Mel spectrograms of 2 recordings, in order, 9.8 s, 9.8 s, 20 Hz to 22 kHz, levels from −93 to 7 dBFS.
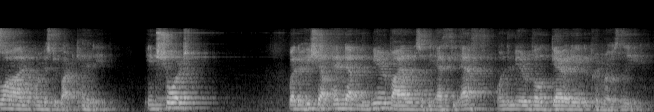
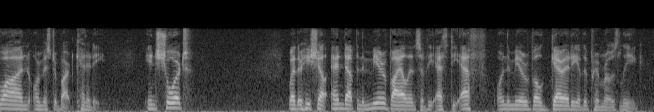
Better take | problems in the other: second | noise reduction (neural separator model SepFormer DNS4)

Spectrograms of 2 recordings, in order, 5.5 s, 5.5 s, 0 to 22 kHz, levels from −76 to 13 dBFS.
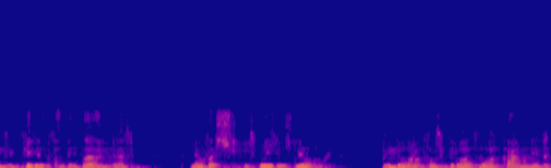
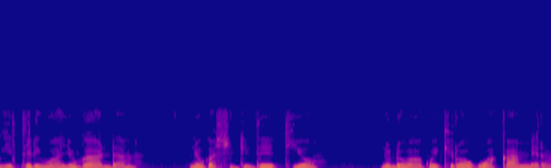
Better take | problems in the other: second | noise reduction (neural mask model DeepFilterNet 3)

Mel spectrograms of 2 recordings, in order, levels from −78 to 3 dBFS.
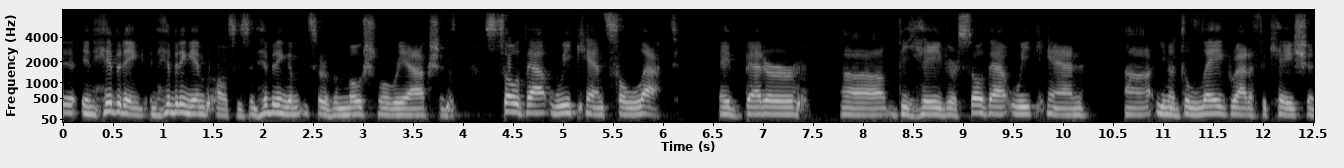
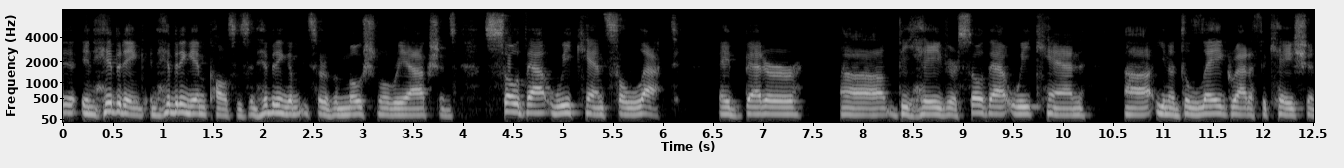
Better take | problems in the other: second | noise reduction (neural mask model DeepFilterNet 3)

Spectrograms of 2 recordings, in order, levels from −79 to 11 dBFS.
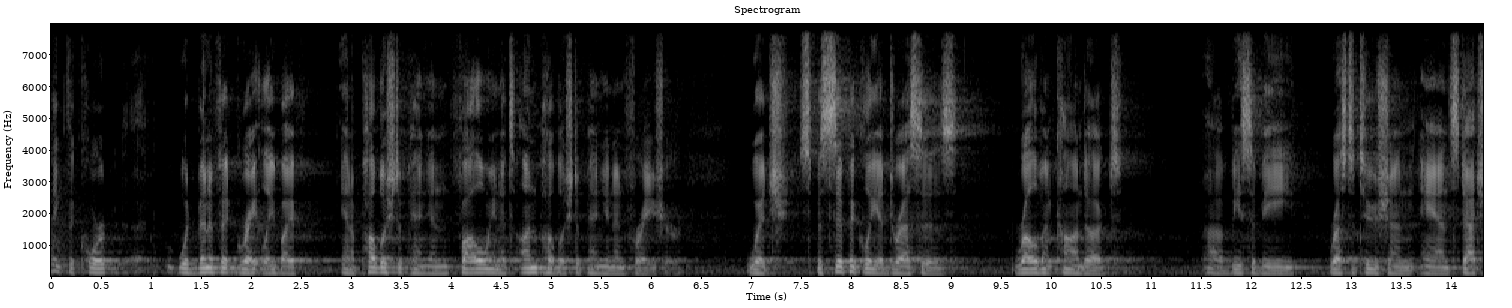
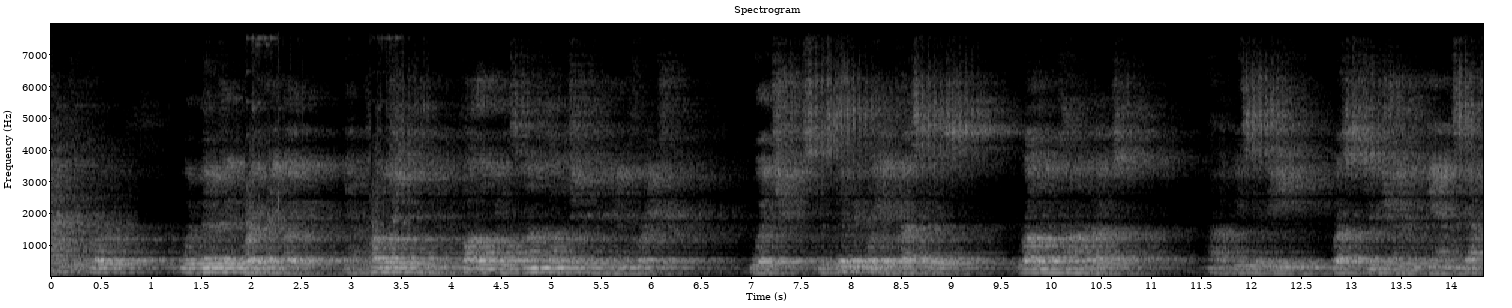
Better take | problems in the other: first | noise reduction (neural separator model SepFormer DNS4)

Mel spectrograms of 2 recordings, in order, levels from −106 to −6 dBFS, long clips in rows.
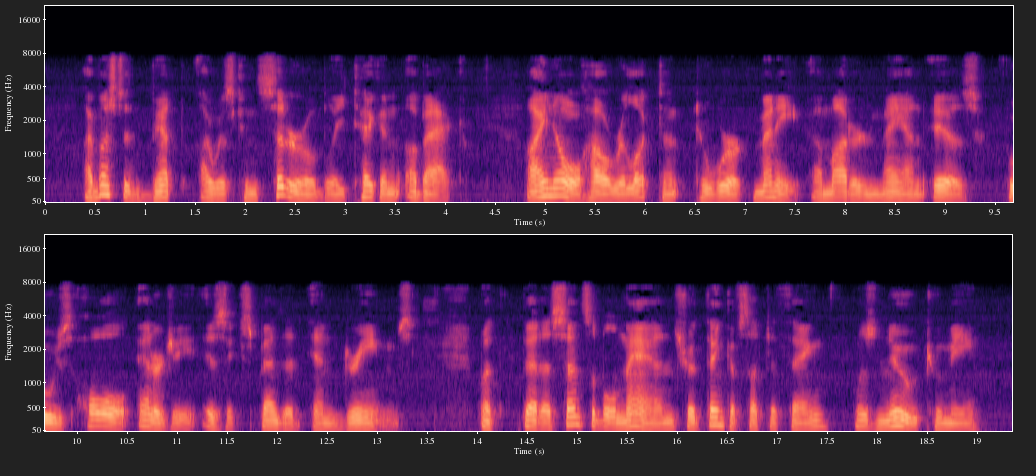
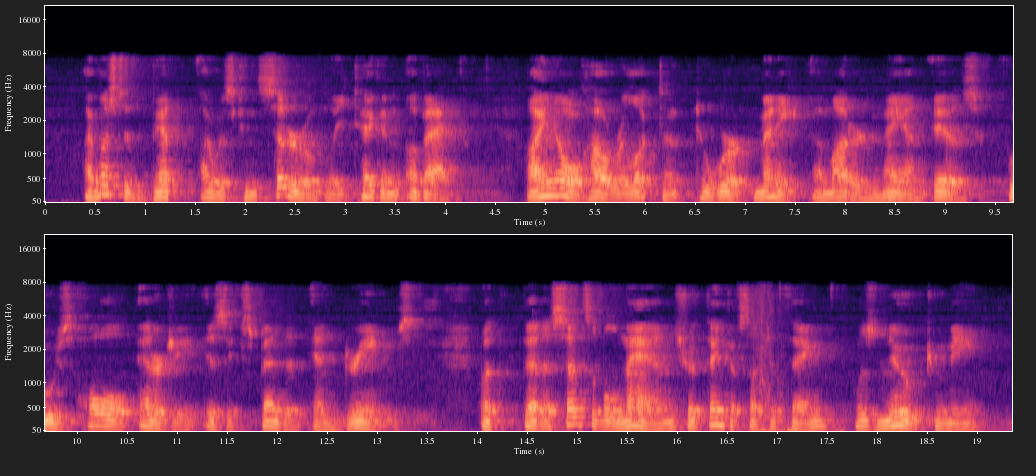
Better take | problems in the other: first | background sound (Zipper (clothing)); 14 dB below the speech // room echo; dies away in 1.5 s

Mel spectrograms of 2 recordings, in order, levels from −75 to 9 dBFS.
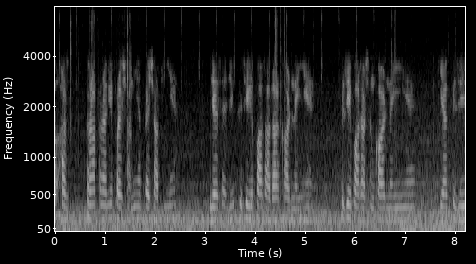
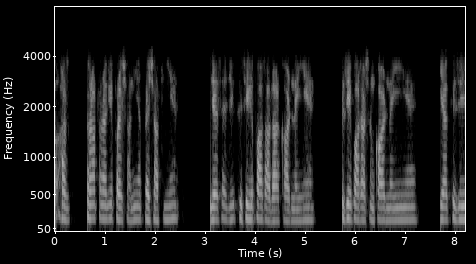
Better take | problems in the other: second | background sound (Car); 2 dB below the speech

